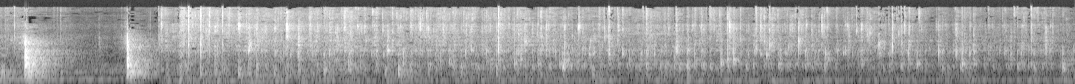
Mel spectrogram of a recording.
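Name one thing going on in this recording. Water pours from a kettle into a pot.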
